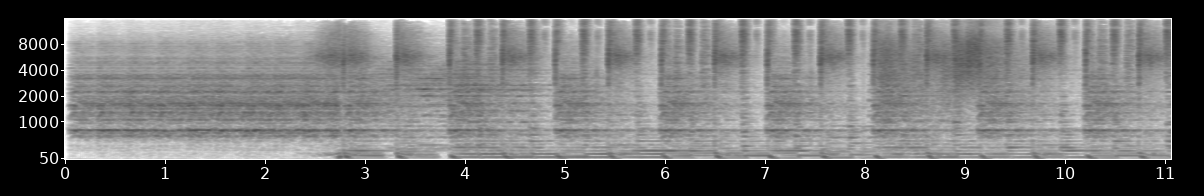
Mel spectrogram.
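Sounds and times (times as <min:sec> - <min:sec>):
sustained synthesizer chord: 0:02.8 - 0:10.3.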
